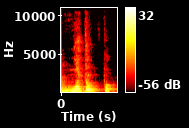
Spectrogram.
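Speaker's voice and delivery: high, drawn-out incredulous reaction; retold disbelief. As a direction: replay your disbelief, pitched right up and slow. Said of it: "I can't believe that".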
